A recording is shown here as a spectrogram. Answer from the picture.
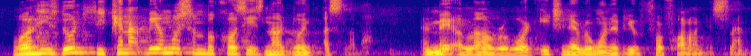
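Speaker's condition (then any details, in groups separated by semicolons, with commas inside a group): No condition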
